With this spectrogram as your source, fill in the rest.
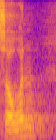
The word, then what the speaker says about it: Samhain: in the mid mid point of fall is so win pronounced so in it looks like samhain in english but it's pronounced so in uh in gaelic and that is halloween or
